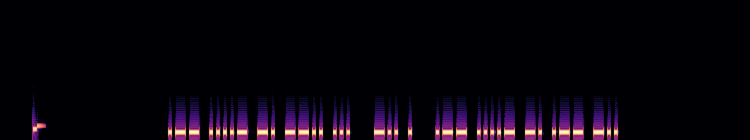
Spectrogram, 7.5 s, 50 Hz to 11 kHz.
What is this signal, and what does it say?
Morse code, heard as a keyed tone, about 36 wpm, 700 Hz. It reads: W4NZS DE W4NWD
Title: USA Callsign DE Callsign - 5 Characters - 35wpm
